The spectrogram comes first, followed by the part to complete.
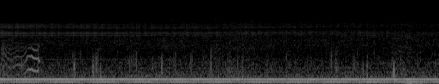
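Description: A newborn Maltese puppy gives a short, high, wavering squeak about half a second in, over a steady low electrical hum.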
